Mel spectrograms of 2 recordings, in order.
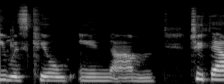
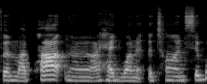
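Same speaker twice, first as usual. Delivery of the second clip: usual speaking voice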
